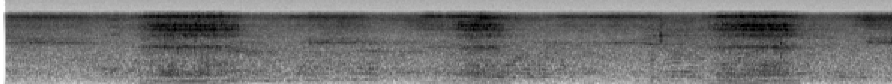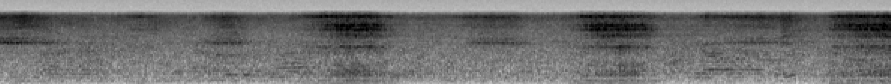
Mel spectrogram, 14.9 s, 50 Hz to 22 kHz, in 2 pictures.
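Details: A male teacher asleep on a school mission trip to Costa Rica, secretly filmed by students, gives low, loud, rattling snores about every two seconds, roughly 27 breaths a minute, under steady room hiss: snoring.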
